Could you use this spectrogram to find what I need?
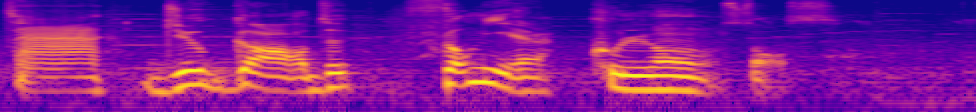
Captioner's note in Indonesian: berbicara bahasa prancis; berbicara bahasa prancis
